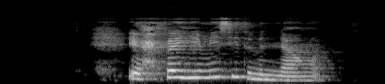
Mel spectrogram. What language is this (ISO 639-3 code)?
kab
